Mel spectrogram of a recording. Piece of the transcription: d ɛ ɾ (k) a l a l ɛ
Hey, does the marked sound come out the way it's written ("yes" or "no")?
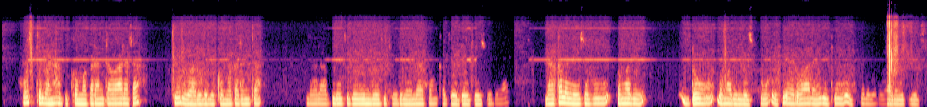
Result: yes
